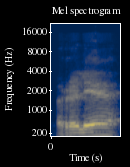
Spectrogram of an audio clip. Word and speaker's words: Relais: So relais means the same thing as relay, but in French.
